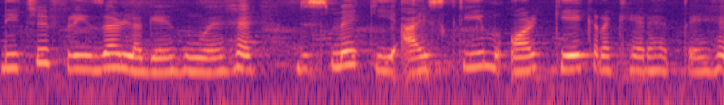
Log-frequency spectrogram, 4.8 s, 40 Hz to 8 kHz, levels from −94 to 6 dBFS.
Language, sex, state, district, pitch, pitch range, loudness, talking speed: Hindi, female, Jharkhand, Palamu, 250 Hz, 230-265 Hz, -18 LUFS, 160 wpm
